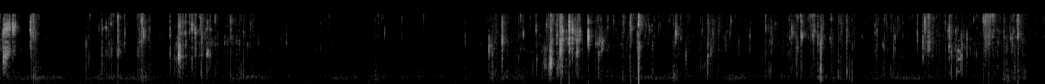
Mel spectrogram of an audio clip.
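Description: A handful of translucent purple glitter gel slime from Daiso, solid and soft, is held in both hands as the fingers squeeze, stretch and knead it. This produces bright, crackly squelches in bursts, with a quieter stretch of faint crackles in the middle before the squeezing picks up again.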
